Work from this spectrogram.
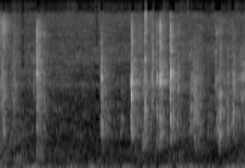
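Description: Clicky keystrokes on a computer keyboard, a quick irregular run of sharp taps with a brief pause near the start, close and fairly loud over faint background noise.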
